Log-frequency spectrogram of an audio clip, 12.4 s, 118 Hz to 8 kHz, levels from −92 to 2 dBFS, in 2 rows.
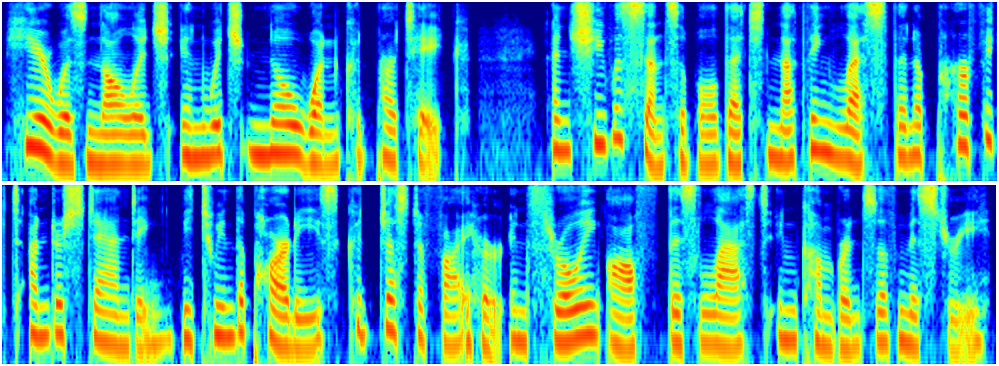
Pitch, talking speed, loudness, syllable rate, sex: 205 Hz, 165 wpm, -20 LUFS, 5.0 syllables/s, female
